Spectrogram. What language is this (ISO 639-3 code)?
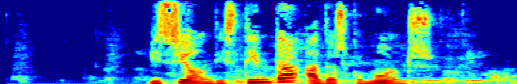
glg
